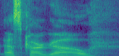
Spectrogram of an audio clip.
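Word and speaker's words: ESCARGOT: cgd CU and Noah we pronounce it es cargo that maybe is uh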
